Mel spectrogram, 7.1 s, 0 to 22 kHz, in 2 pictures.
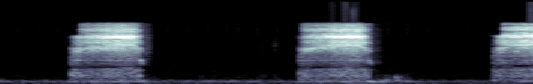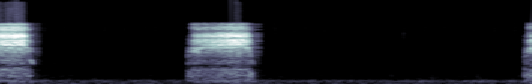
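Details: Barn owlets passing a meal back and forth in an owl box, early morning of 27 March 2024; four harsh hiss bursts spaced about one and a half seconds apart, faint scuffling underneath.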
